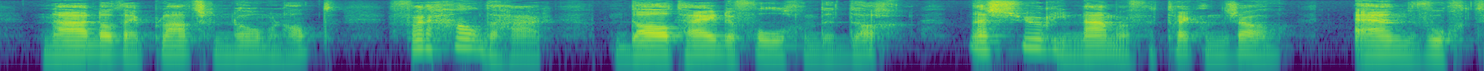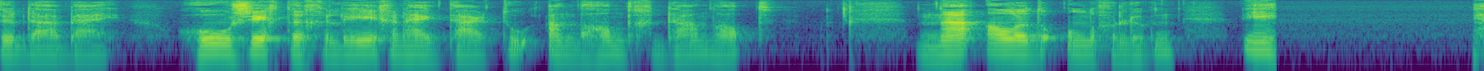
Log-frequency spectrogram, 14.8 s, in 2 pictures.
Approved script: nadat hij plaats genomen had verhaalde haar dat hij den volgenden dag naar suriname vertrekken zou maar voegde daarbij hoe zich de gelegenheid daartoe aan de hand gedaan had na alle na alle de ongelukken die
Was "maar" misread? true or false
true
